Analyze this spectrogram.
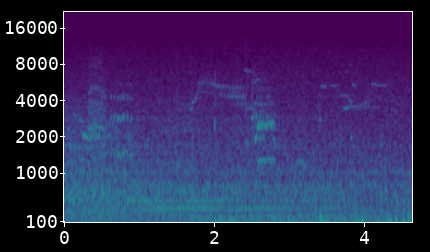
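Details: Magellanic oystercatcher (Haematopus leucopodus) near the route to Rio Hollemberg, Magallanes Region, Chile, gives thin, high piping whistles, some short and some drawn out, scattered over a few seconds above a steady low rumble of wind.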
